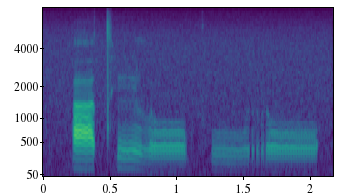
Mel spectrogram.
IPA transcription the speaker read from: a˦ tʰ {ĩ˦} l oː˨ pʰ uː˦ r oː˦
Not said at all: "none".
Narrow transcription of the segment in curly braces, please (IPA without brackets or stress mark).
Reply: ĩ˦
